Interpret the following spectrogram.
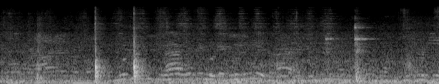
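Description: Heavy knife chopping fish on a wooden stump block: two sharp chops about a second in and a lighter knock later.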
